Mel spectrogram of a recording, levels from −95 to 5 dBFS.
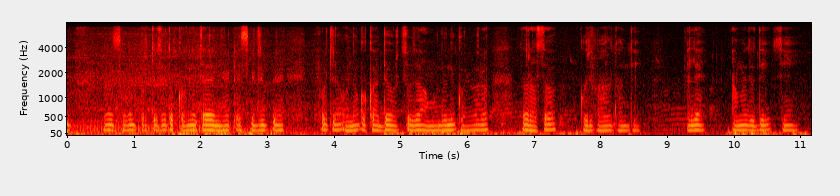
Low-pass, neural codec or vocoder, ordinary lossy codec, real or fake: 7.2 kHz; none; none; real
